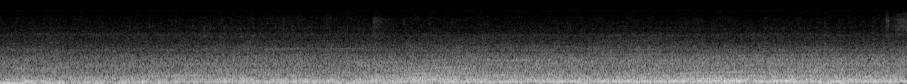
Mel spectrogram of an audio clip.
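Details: Lada Vesta Cross with AMT 2.0 robotised gearbox, full load, cruising over rough road, rail crossings and bridge joints, head-mounted camera; after replacing the front shock struts, stabilizer and engine mount the suspension knock is gone, steady low rumble.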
